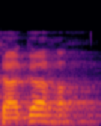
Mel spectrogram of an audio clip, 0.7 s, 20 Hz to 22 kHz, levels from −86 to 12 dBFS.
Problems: constant background noise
